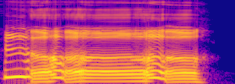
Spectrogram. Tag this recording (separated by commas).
Singing, Human voice, Male singing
